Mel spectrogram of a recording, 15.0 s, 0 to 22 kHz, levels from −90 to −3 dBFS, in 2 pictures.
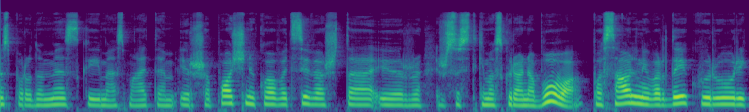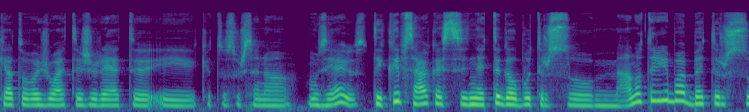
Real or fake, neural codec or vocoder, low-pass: real; none; 14.4 kHz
